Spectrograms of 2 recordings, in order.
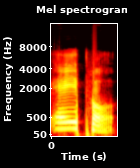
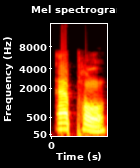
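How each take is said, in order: First: The word begins with an 'ay' vowel. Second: The word begins with a short 'a' vowel.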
